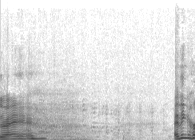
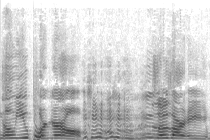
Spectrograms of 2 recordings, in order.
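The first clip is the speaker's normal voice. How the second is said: slow, higher, hammed-up pity; mock sympathy; 6 semitones higher, slower than usual. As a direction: coo fake condolences. Mock pity to crying girl.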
